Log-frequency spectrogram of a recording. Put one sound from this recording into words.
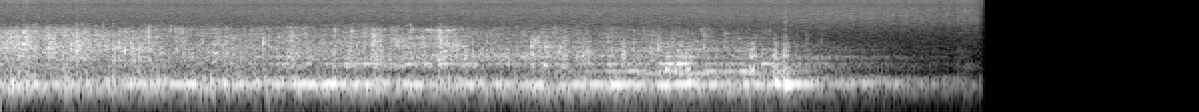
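A heavy stone statue grinds as it slowly turns and fades out.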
